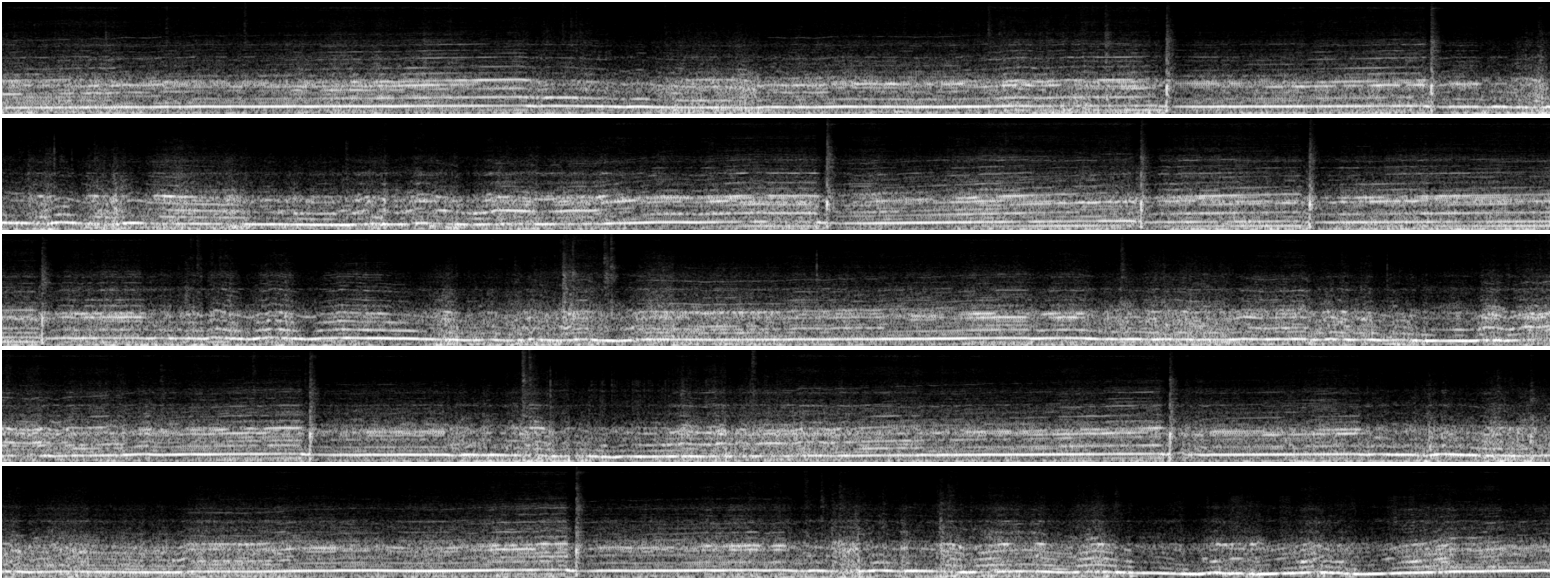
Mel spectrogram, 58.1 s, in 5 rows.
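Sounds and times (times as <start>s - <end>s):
rally car engine driven hard: 0.0s - 58.0s.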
